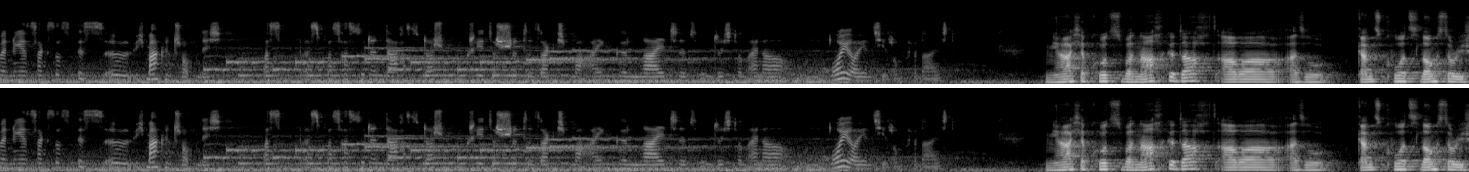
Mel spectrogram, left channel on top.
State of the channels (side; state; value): both; identical; correlation 1.00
